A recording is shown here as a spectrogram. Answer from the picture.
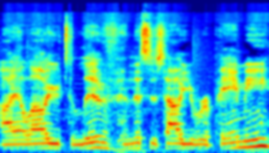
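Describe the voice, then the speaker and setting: A put-on character voice from a man, rumbling, medium-pitched, at a fairly quick pace. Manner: loud.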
